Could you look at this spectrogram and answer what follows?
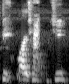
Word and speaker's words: GPT: I don't even use chat GBT. I was saying it wrong. Is it PT or BT? I don't even know. G PT. PT. I thought it was a B.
